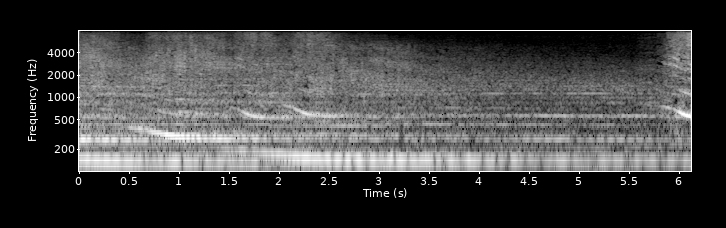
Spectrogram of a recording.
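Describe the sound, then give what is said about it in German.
A racing car, its body adorned with large pipes, roars and revs continuously, its harmonic whine sliding up and down in pitch as the throttle rises and falls, loud throughout with no voices. “Dessen Karosserie große Rohre schmücken, die Schlangen mit explosivem Atem gleichen.”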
